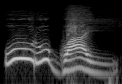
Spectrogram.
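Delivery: Uruguai drawn out slowly, every vowel clear; slow demo word. Shown as a demonstration. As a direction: stretch out Uruguai so the glide shows. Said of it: "Ó".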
